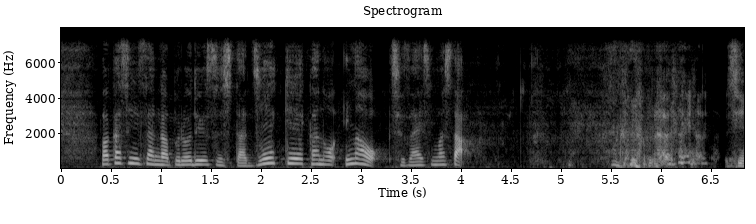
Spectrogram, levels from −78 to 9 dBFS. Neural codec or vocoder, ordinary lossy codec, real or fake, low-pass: codec, 16 kHz, 4.8 kbps, FACodec; none; fake; 7.2 kHz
